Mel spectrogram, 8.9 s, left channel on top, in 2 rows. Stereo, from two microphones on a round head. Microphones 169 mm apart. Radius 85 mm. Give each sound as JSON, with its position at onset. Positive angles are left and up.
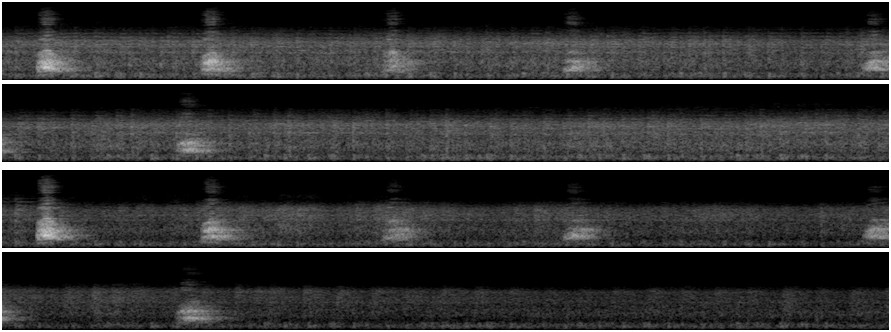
{"t": 0.2, "sound": "a dog barking", "side_deg": -15, "distance_m": 0.6}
